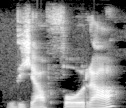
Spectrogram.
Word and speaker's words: διαφορά: Then we can actually put the emphasis on the second syllable from the end, διαφέρω, and then finally διαφορά takes the emphasis on the final syllable.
